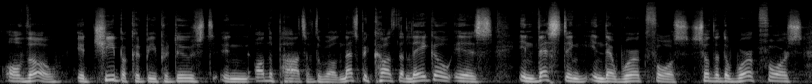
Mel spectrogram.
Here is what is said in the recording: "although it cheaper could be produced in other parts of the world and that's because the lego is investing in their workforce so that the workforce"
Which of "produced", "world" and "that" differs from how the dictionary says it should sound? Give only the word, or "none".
none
